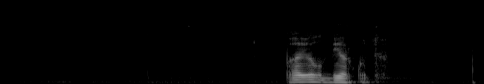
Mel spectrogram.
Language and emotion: Russian, neutral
